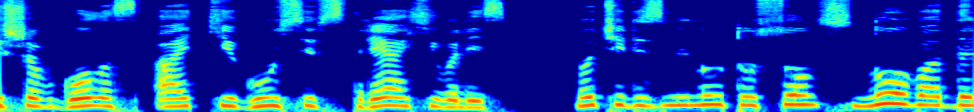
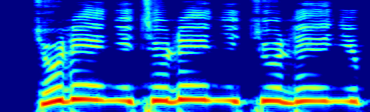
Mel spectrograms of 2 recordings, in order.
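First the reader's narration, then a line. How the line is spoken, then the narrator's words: Piercing shout. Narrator (Russian): пронзительно закричала Акка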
